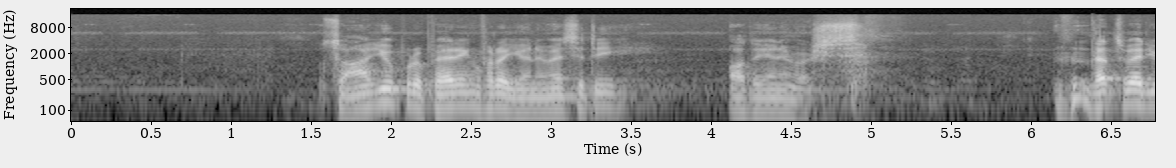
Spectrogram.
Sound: laughs

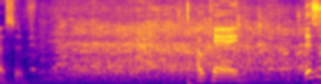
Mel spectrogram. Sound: audience hooting

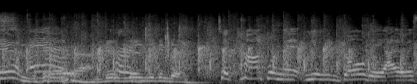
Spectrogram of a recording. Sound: applause

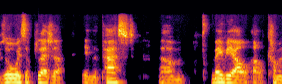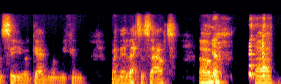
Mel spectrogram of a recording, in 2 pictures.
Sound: laugh

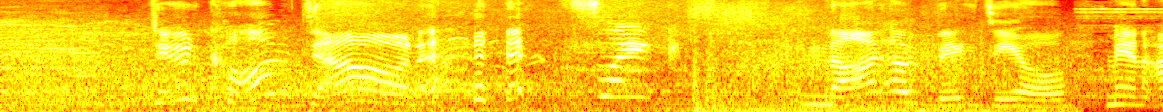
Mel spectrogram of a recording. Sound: laughter

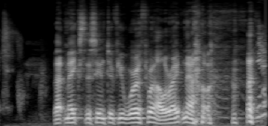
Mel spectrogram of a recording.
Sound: laughs

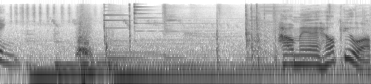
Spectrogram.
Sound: doorbell rings

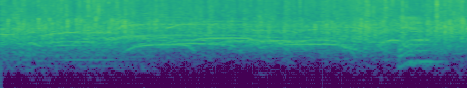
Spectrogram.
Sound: audience applause

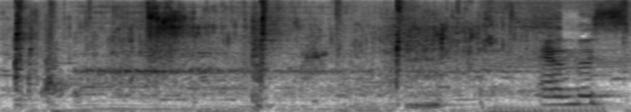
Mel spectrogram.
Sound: moaning

